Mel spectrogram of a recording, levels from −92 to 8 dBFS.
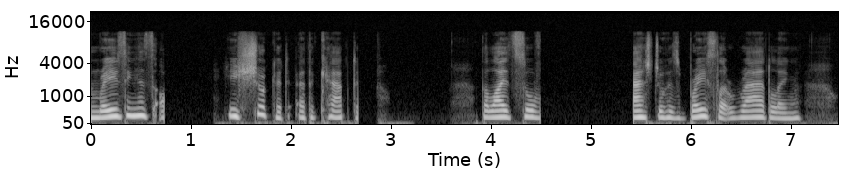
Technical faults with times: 0.73-1.23 digital wireless dropout
2.67-2.86 digital wireless dropout
4.49-5.43 digital wireless dropout

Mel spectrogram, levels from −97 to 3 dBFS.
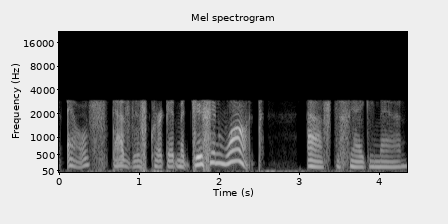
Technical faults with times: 0.00-4.35 aliasing

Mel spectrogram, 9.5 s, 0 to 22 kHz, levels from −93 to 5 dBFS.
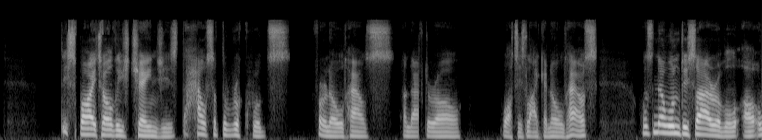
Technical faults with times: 0.79-1.49 lost packet rebuilt from error correction
0.95-0.99 short concealed packet loss
1.83-1.89 lost packet rebuilt from error correction
5.19-5.24 short concealed packet loss
5.22-5.24 lost packet rebuilt from error correction
6.70-6.85 lost packet rebuilt from error correction
6.74-6.78 short concealed packet loss

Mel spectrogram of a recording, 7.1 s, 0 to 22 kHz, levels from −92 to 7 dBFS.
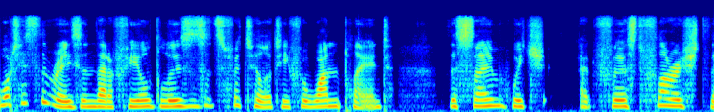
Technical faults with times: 0.00-7.14 channel delay (comb filtering)
3.35-3.39 short concealed packet loss
5.09-5.14 short concealed packet loss

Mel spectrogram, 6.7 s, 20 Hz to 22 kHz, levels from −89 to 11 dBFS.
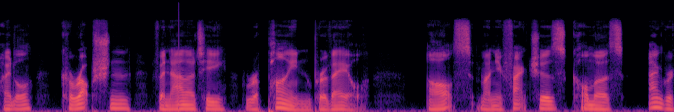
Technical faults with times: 1.79-1.82 overlapping chunks
3.82-3.84 overlapping chunks
5.84-5.86 overlapping chunks

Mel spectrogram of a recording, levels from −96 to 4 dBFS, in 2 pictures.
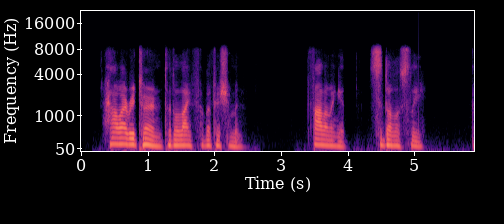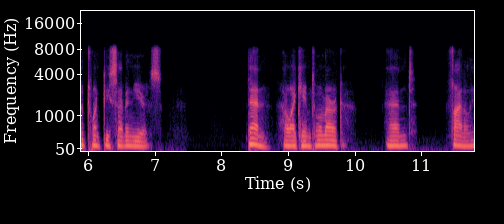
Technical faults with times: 0.00-11.80 Opus voice compression
3.08-9.03 periodic USB or driver dropouts

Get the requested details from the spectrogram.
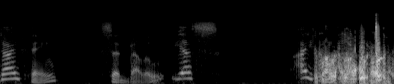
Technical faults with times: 3.14-3.94 codec payload misread

